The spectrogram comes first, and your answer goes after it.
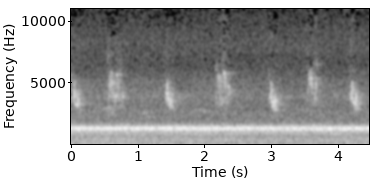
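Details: Brood II cicadas in New Jersey at peak mating season, a male vocal while courting a female. An unbroken buzzing chorus at constant pitch runs underneath about seven brief, sharp, high bursts, spaced roughly every half second to second.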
